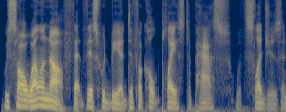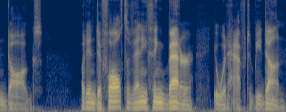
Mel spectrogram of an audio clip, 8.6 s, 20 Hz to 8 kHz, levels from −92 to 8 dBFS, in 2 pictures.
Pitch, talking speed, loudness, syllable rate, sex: 90 Hz, 205 wpm, -22 LUFS, 5.0 syllables/s, male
